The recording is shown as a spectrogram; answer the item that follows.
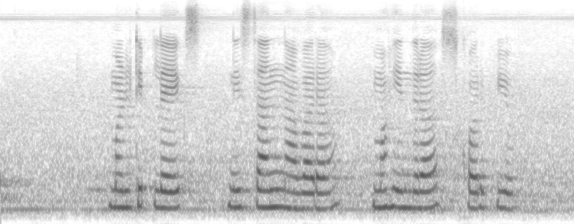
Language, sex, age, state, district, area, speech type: Goan Konkani, female, 18-30, Goa, Pernem, rural, spontaneous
